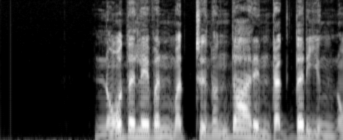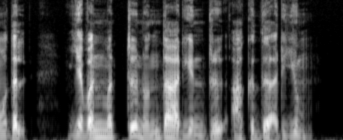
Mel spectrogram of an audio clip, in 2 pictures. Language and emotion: Tamil, neutral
